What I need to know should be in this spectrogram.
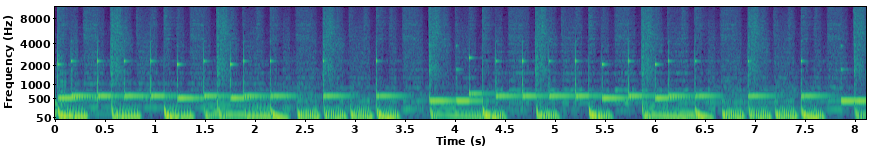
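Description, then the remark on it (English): A pop song plays as a phone ringtone during a ringtone guessing game, loud and continuous, with a punchy steady beat, thumping bass and a bright repeating synth melody. No one speaks over it. “This is a song. Ringtone IQ, Sudden Death.”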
